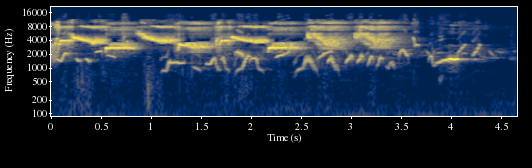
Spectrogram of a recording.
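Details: White-rumped shama singing at night, a loud varied run of rich whistles, sweeping slurs and quick chattering notes, phrases tumbling one after another with high buzzy trills over them.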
